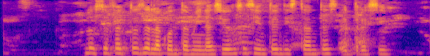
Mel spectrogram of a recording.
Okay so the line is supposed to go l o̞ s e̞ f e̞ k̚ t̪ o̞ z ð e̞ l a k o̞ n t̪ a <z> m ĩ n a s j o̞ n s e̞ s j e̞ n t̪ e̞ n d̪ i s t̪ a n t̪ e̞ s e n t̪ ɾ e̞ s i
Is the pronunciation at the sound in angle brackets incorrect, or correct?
incorrect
